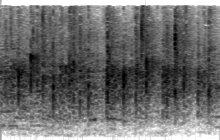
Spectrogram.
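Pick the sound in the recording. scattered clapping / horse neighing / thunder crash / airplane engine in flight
scattered clapping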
